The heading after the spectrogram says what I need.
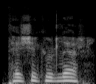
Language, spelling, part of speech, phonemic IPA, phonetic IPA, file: Turkish, teşekkürler, noun / interjection, /te.ʃec.cyɾˈleɾ/, [te.ʃec.cyɾˈlæɾ], Teşekkürler.ogg
- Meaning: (noun) nominative plural of teşekkür; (interjection) thanks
